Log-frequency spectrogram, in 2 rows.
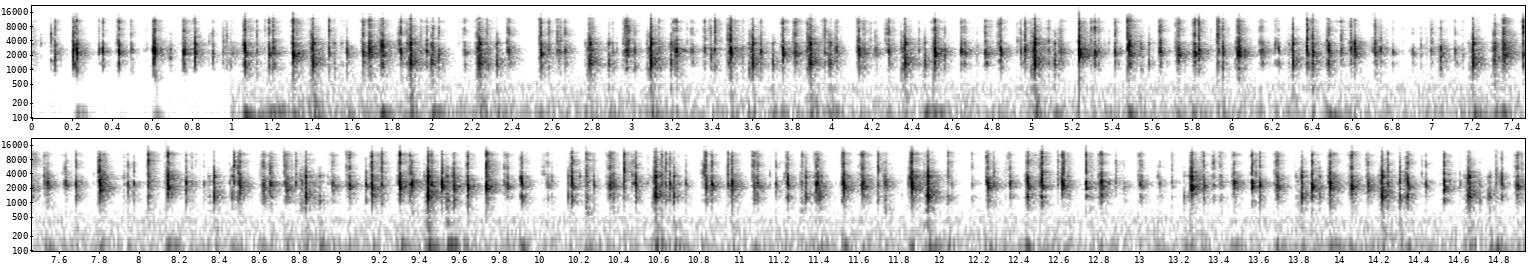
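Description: Fingertips with short painted nails type on a mechanical keyboard with clear pink polycarbonate keycaps. The result is a fast, continuous stream of bright, crisp key clicks centered near 2.3 kHz, with almost no low end, after about a second of near silence.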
